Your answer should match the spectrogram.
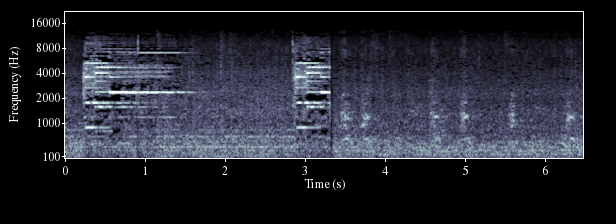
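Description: A dog barking: two loud, high-pitched outbursts near the start and about three seconds in, then fainter barks repeating roughly twice a second.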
